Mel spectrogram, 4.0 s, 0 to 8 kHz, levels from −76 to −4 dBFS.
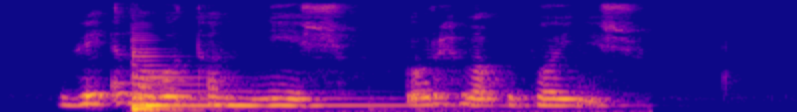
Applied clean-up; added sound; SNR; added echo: none; Bowed string instrument; -2 dB; reverberation time 0.3 s.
